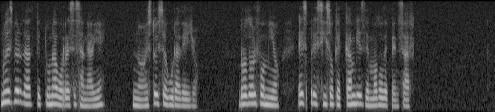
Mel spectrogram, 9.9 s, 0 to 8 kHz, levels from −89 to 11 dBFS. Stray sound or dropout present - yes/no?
no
